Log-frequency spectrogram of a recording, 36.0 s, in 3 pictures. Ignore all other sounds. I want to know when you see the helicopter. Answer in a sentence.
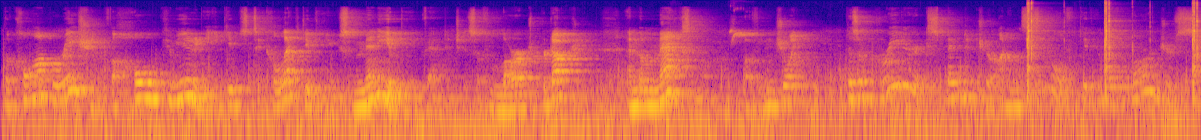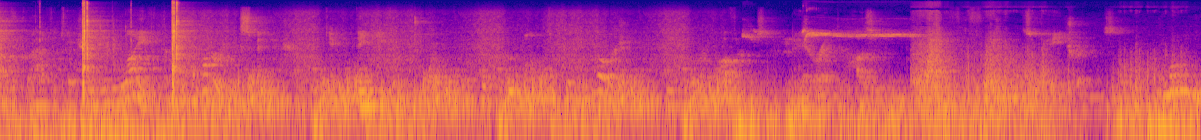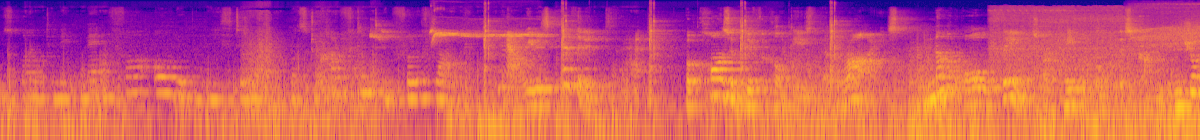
You can hear the helicopter from 33.9 to 35.9 s.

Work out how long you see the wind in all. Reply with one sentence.
You can hear the wind for 36 seconds altogether.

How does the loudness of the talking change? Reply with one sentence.
The volume of the talking goes down, then up.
